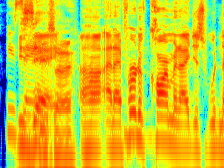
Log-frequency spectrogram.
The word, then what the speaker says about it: Bizet: Is it pronounced Bizet or Bizet? Bizet.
